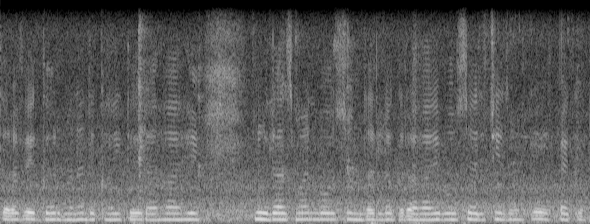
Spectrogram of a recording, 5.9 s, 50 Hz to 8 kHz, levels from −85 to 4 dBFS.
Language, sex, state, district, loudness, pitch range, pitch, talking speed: Hindi, female, Rajasthan, Churu, -15 LUFS, 215-225 Hz, 220 Hz, 225 wpm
